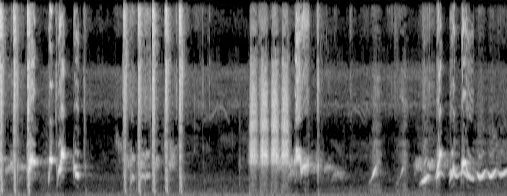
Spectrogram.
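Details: Red-whiskered bulbul song of clear whistled notes and a final wavering warble, alternating with rapid sharp clicks and a burst of harsh rattling noise.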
